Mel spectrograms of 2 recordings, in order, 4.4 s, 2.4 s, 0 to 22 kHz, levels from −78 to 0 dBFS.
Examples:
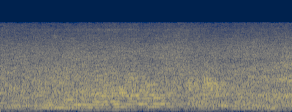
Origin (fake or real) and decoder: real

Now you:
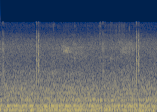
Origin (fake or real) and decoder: fake, vocoder, BigVGAN v2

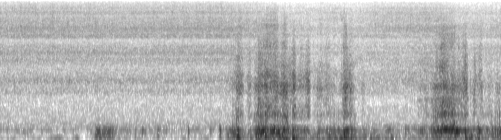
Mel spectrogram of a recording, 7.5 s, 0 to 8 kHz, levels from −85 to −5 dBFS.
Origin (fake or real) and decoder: real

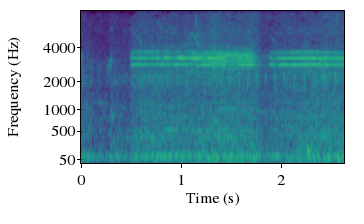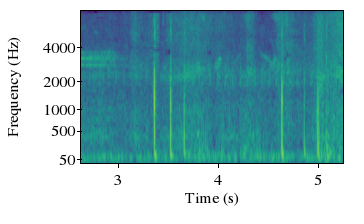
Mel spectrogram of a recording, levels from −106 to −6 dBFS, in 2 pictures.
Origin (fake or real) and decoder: real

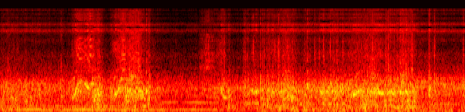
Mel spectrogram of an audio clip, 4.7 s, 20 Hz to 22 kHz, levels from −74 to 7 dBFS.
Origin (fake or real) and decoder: fake, vocoder, BigVGAN v2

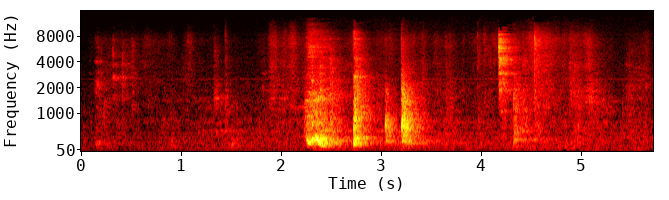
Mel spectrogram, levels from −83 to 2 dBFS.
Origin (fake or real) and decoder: real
